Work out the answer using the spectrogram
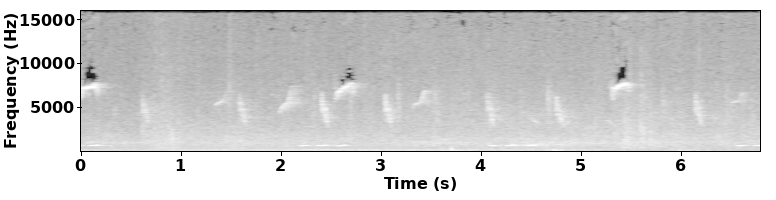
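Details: Eurasian hoopoe calling the female to come and eat food. Faint triple 'oop-oop-oop' hoots recur every two seconds or so. Thin, high, short calls from other birds and a low hum are also heard.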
